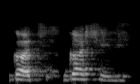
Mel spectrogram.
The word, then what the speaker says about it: Goxi: you do so you are the artist behind gucci garden right is that how you pronounce it i don't ever think i've heard it yeah goshi's garden garden yes and she creates the most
